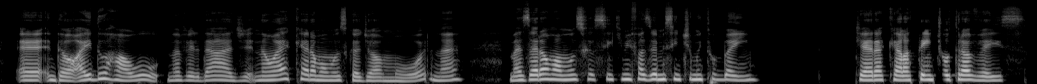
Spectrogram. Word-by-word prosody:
É, 195 +1 0
então, 185 -4 +1
aí 200 +4 +2
do 260 +4 +1
Raul, 195 - -1
na 190 +1 -5
verdade, 190 -2 -4
não 195 +2 -1
é 235 +4 +1
que 245 0 -8
era 220 -2 +3
uma 195 -2 0
música 190 -1 -3
de 175 - -5
amor, 165 +5 -4
né, 195 +4 -4 0.4
mas 195 +3 -1
era 225 +2 +6
uma 225 -2 +4
música, 225 +2 -1
assim, 230 +1 -5
que 230 +1 -11
me 235 - +3
fazia 235 0 +2
me 230 - +5
sentir 230 0 -3
muito 230 +1 0
bem, 210 -1 -3 1.0
que 220 - 0
era 200 +1 +6
aquela 200 -1 +3
Tente 215 0 +1
Outra 215 0 +4
Vez. 190 -1 -3
205 Hz, 195 wpm, -24 LUFS, 190-225 Hz, 1.0 s, era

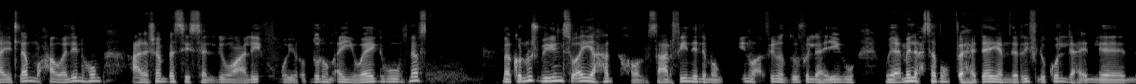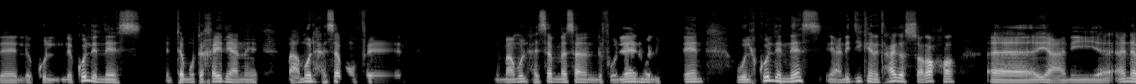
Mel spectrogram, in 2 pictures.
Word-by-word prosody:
يتلمّوا 140 +7 -1
حوالينهم 150 +7 -2 0.3
علشان 110 +6 0
بس 130 -3 -1
يسلّموا 105 -1 -3
عليهم 115 +6 -2 0.2
ويردّوا 110 +4 -7
لهم 115 -1 -7
أي 115 -3 -2
واجب 125 +4 +1
وفي 130 +6 -4
نفس 180 - +1 0.8
ما 120 - +2
كانوش 165 +8 +1
بينسوا 160 +2 +1
أي 150 -2 +4
حد 135 0 -3
خالص، 100 +1 -6
عارفين 130 +7 -1
اللي 120 -2 -1
موجودين 110 +5 -8
وعارفين 125 +2 -4
الضيوف 120 +3 -5
اللي 110 -4 -2
هييجوا 115 +2 -3 0.3
ويعملوا 130 +9 +3
حسابهم 130 -3 -2
في - - +4
هدايا 120 +5 +2
من 110 -1 -8
الريف 125 +5 -3
لكل 130 +2 -3
ع - - -7
ل 115 - -4 0.4
ل 100 -1 -1
لكل 110 -2 -5
لكل 145 +9 +3
الناس. 110 -5 +1 0.2
أنت - - +1
مُتخيّل 120 +3 +3
يعني 105 -1 0 0.3
معمول 140 +2 +4
حسابهم 120 +4 +1
في - - -2 1.2
معمول 110 +4 +1
حساب 130 -1 +2
مثلًا 120 -2 +3
لفُلان 110 +4 +3
ولفُلان 120 +4 -1 0.3
ولكل 140 +10 +3
الناس، 150 +4 +2
يعني 115 0 -1
دي 150 +5 -5
كانت 130 -5 +1
حاجة 150 0 +5
الصراحة 130 -1 +3 0.3
آآ 100 -2 +5
يعني 105 0 0 0.2
أنا 135 -1 +5
120 Hz, 155 wpm, -25 LUFS, 110-135 Hz, 1.2 s, حاجة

